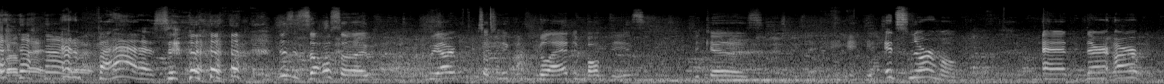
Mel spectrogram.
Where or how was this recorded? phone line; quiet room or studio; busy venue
busy venue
